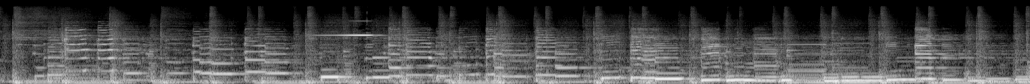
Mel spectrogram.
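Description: A live blues band plays an instrumental passage with no vocals: a Stratocaster-style electric guitar over organ and drum kit.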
